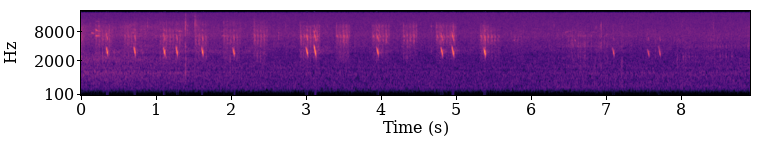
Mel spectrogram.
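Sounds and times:
steady hiss: 0.0s - 8.9s
European greenfinch Chloris chloris chip calls: 0.2s - 5.6s.

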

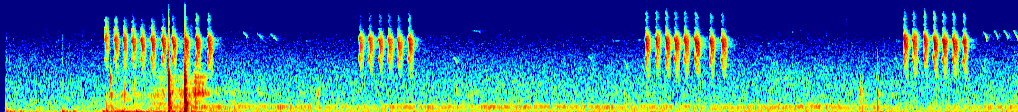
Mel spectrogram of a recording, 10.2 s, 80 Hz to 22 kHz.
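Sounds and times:
Parus major great tit giving harsh chattering calls: 1.0s - 2.8s, 3.6s - 4.6s, 6.3s - 8.0s, 9.0s - 10.1s.

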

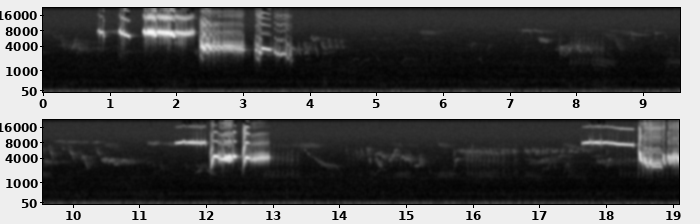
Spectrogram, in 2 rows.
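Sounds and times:
European robin song: 0.3s - 4.7s, 9.7s - 15.3s, 16.0s - 19.1s.

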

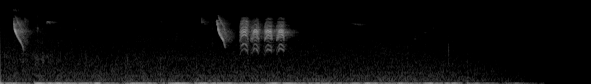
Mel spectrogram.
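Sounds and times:
marsh tit Poecile palustris calling: 0.1s - 0.6s, 2.0s - 4.4s.

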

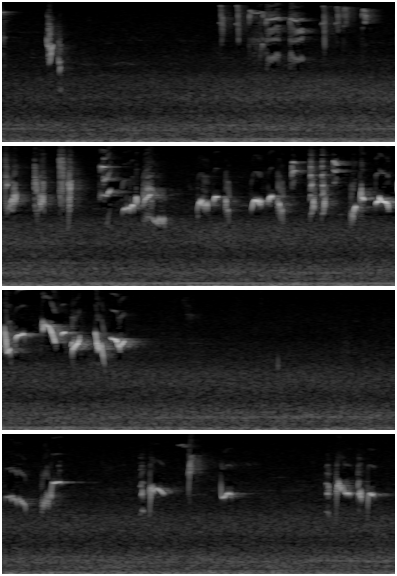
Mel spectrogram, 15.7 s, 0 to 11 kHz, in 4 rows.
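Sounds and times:
Eurasian blackcap singing: 2.2s - 9.3s, 11.8s - 12.6s, 13.2s - 14.3s, 15.0s - 15.7s.

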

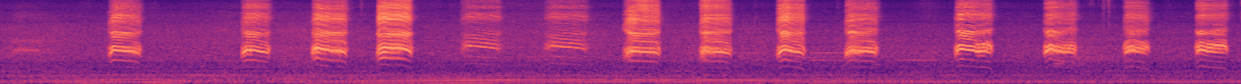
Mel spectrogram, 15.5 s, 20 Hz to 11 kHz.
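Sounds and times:
carrion crow cawing: 0.2s - 0.6s, 1.4s - 1.8s, 3.0s - 5.2s, 5.8s - 11.1s, 11.9s - 15.4s.

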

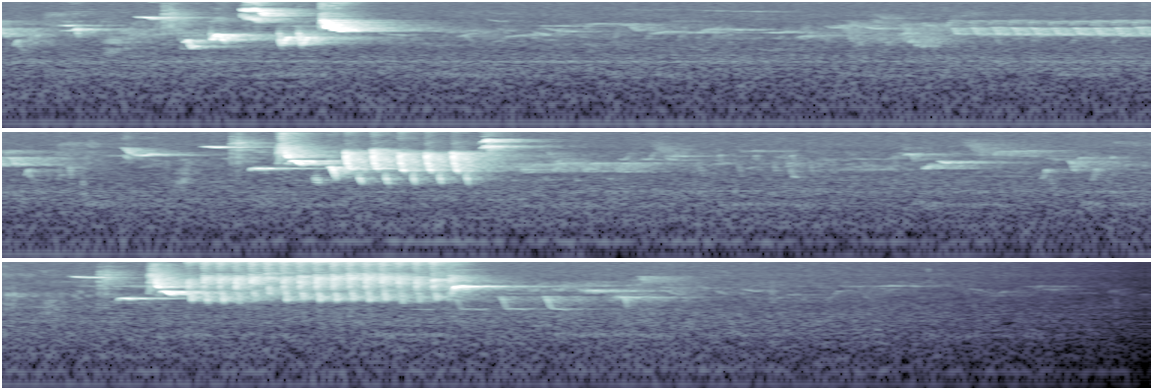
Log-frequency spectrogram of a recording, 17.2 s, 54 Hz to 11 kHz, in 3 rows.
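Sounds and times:
common nightingale Luscinia megarhynchos song: 0.0s - 17.2s.

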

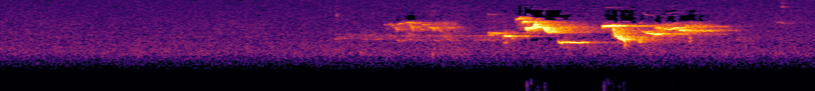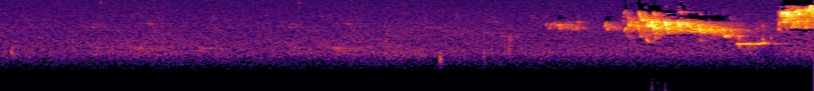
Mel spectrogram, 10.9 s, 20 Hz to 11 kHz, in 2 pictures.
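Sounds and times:
European robin Erithacus rubecula song phrase: 2.2s - 5.3s, 5.9s - 10.8s.

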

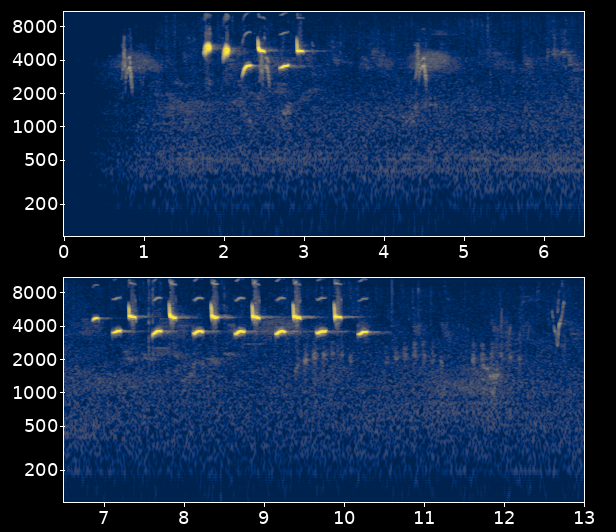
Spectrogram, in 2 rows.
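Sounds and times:
great tit Parus major giving high clipped paired notes: 1.8s - 3.2s, 6.8s - 10.7s
great tit Parus major singing bright repeated phrases: 1.8s - 4.8s, 5.7s - 12.9s.

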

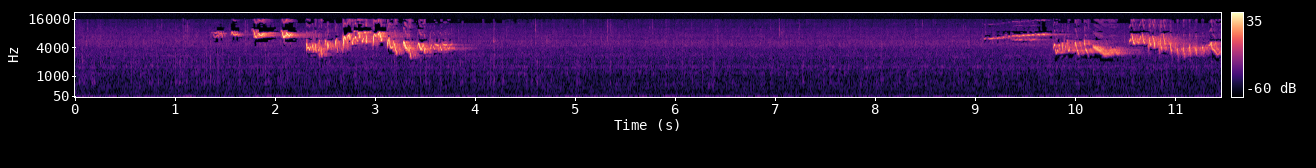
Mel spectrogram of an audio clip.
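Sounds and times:
European robin Erithacus rubecula song: 1.4s - 3.9s, 9.1s - 11.4s.

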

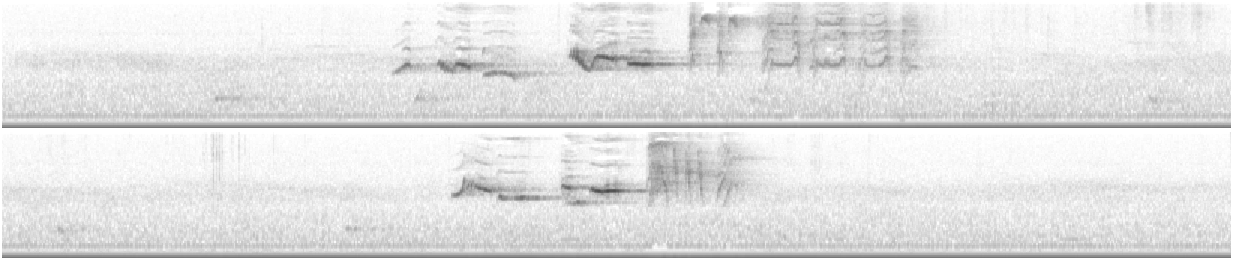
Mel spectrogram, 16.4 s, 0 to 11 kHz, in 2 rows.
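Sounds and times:
faint hum: 0.0s - 16.3s
Eurasian blackbird Turdus merula singing: 0.9s - 6.3s, 10.6s - 13.3s.

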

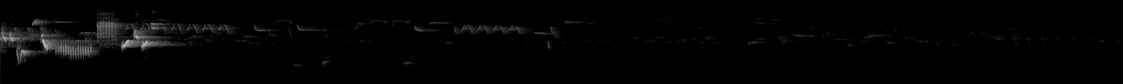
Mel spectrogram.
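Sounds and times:
Common nightingale Luscinia megarhynchos singing: 0.0s - 9.4s.

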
